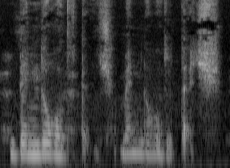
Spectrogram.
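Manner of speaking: "Ben Loro Dutch" chuchoté sans voix; whispered. Shown as a demonstration. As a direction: souffler "Ben Loro Dutch" pour s'entraîner. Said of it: "J'espère que je prononce bien". ("Ben Loro Dutch" chuchoté)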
